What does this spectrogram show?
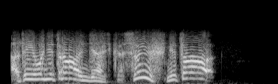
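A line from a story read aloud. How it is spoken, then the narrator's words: Fierce shout. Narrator (Russian): сверкая глазами, крикнул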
